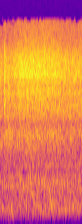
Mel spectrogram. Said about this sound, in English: You look up and all you see is more sand in front of you, but you can hear the ocean. Walk towards the sound of the ocean.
